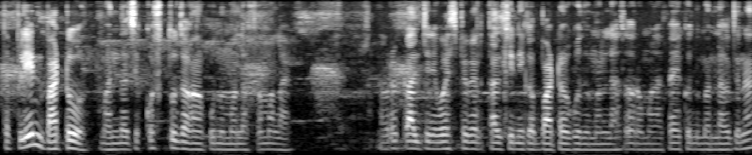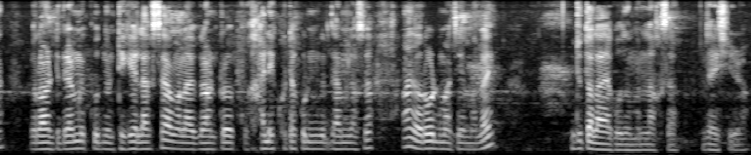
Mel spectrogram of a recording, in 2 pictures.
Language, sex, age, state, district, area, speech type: Nepali, male, 18-30, West Bengal, Alipurduar, urban, spontaneous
